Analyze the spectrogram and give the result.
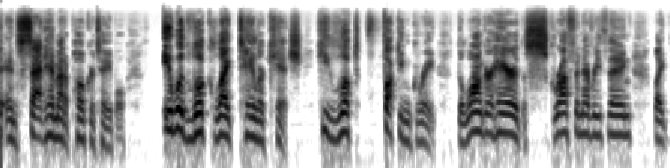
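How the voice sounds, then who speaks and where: On a podcast, this co-host shares blunt, emphatic film opinions peppered with profanity in a casual, chatty way. His voice sits on the high side. The recording is studio quality, without any room sound.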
